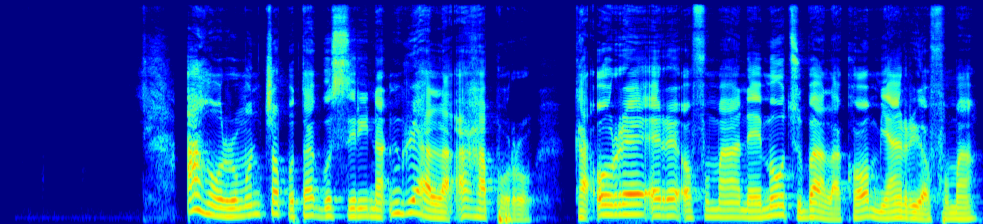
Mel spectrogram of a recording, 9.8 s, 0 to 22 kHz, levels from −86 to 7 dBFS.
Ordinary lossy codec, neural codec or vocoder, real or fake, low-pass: none; none; real; none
